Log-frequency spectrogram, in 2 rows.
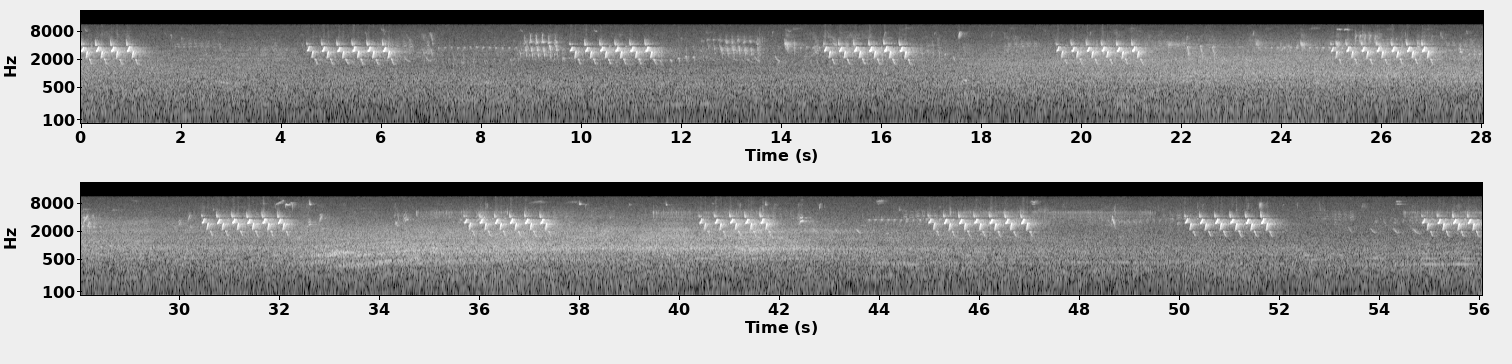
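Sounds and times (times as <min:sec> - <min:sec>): steady outdoor hiss: 0:00.0 - 0:56.0
songbird singing falling notes: 0:23.4 - 0:28.4, 0:30.0 - 0:33.0, 0:35.7 - 0:38.2.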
